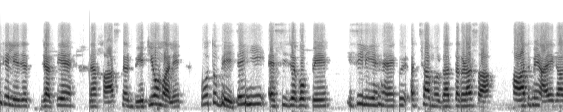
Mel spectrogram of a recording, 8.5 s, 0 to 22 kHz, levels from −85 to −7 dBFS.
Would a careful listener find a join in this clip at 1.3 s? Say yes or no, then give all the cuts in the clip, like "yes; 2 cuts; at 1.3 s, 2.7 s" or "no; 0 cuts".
yes; 1 cut; at 1.3 s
